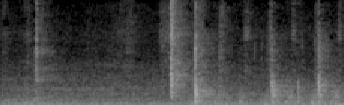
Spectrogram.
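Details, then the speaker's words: Dualtron Storm electric scooter, stem rocked back and forth by hand: irregular light clacks with a lot of back-and-forth movement, seemingly from inside the folding stem; owner plans to tighten it; stem play clunk. "see that, you hear that? And it's like, look at all that. It's going back and forth like a lot."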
